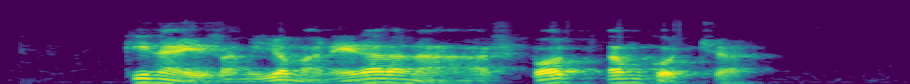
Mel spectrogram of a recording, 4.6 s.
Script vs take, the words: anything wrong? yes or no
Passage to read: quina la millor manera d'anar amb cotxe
yes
